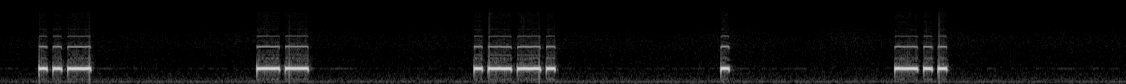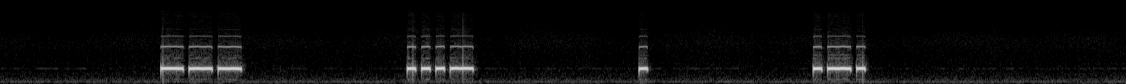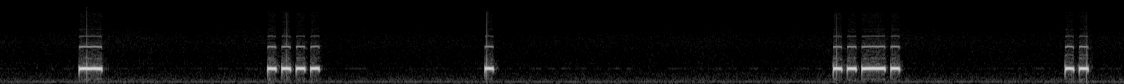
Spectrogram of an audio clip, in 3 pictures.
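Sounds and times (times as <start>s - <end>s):
Morse code: 0.4s - 1.0s, 2.6s - 3.1s, 4.8s - 5.6s, 9.0s - 9.5s, 12.9s - 13.7s, 15.4s - 16.0s, 19.4s - 20.0s, 23.3s - 23.6s, 25.2s - 25.8s, 30.9s - 31.6s, 33.2s - 33.4s.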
